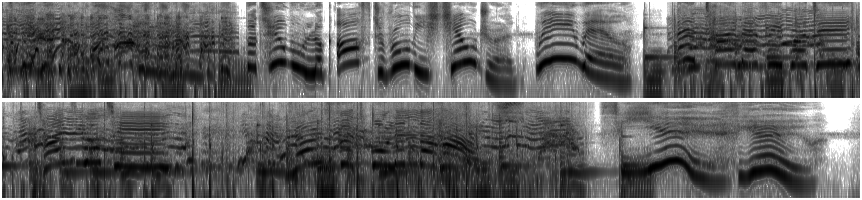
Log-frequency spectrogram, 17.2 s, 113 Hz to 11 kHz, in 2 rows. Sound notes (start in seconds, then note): 0.0 ruckus; 6.8 children playing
